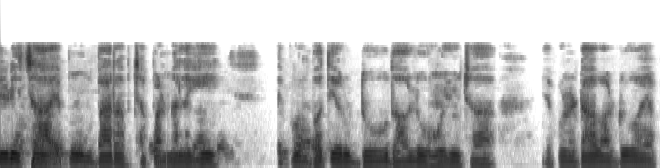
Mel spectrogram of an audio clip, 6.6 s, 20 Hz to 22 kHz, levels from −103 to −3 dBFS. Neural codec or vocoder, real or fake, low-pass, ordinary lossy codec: none; real; 7.2 kHz; none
